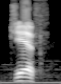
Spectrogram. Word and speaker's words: GIF: GIF. It's actually, like, according to the creator, it's pronounced GIF. Shh, shh, shh, shh. Not GIF.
